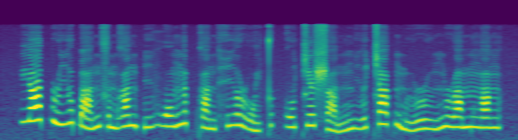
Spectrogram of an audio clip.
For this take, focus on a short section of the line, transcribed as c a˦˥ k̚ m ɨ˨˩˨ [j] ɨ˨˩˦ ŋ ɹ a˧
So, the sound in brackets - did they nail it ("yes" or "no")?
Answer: no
